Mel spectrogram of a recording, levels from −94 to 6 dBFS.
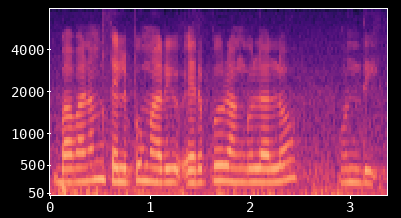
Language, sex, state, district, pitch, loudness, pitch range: Telugu, female, Telangana, Mahabubabad, 225 Hz, -15 LUFS, 220-245 Hz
